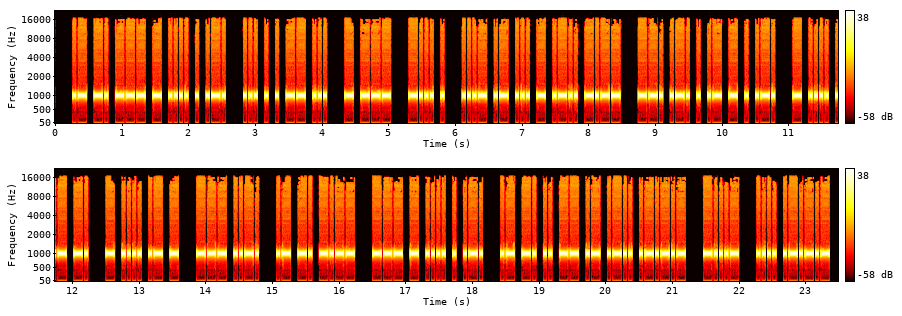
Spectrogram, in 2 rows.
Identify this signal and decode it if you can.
Morse code, heard as a keyed tone, about 30 wpm, 1000 Hz. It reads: ANOTHER SEEMS TO BE VASTLY GREATER THAN THAT OF ANY OTHER ANIMAL. <BT> H.
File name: qotdfiles / 30wpm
